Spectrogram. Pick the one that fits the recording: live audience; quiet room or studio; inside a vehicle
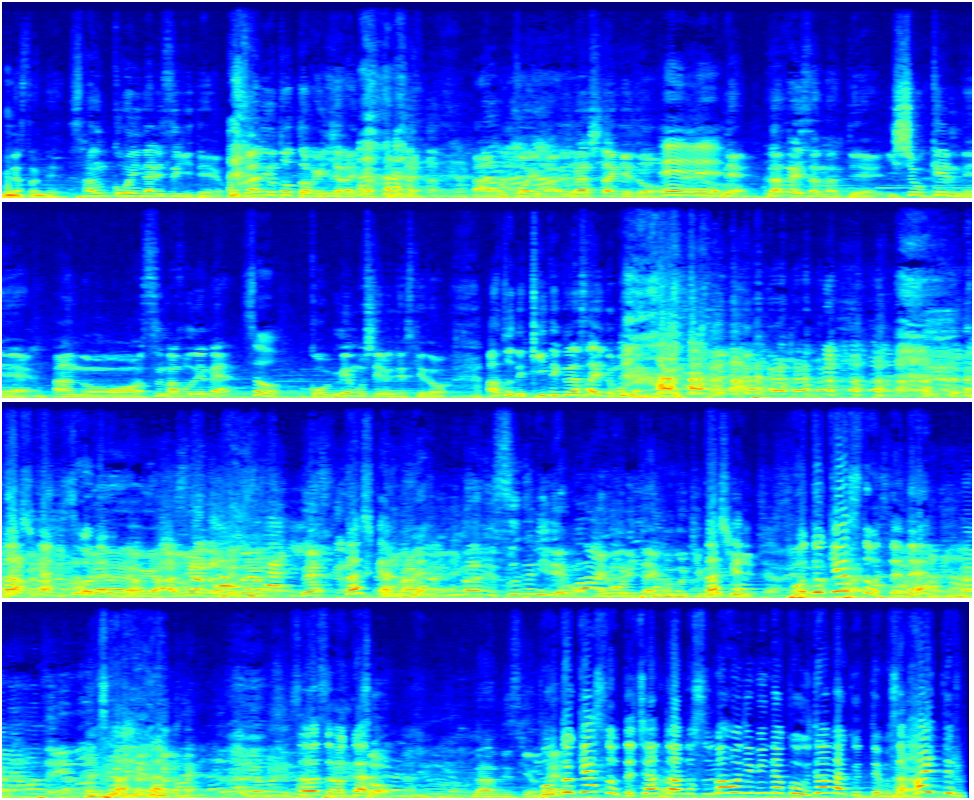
live audience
